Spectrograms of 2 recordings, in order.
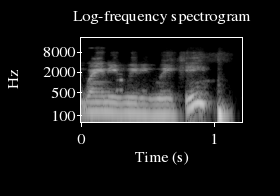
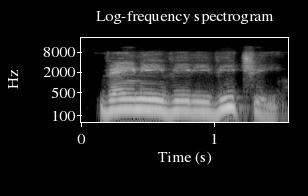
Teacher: The hard C, classical Latin always had the hard C. Ecclesiastical Latin, we soft that up.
